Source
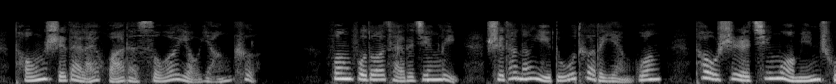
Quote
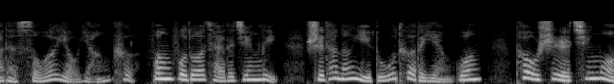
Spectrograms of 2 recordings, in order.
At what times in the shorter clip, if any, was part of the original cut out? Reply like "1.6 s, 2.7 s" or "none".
1.4 s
